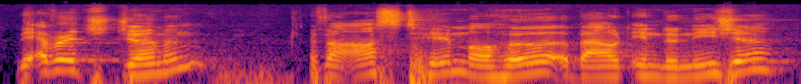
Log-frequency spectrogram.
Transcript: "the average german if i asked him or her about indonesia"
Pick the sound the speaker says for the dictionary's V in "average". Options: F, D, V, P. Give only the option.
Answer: V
